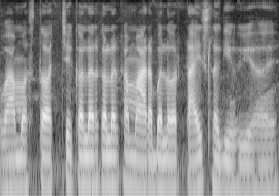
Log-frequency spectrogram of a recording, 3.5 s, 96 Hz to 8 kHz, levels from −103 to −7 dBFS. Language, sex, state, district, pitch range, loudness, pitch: Hindi, male, Maharashtra, Gondia, 105-115 Hz, -22 LUFS, 110 Hz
